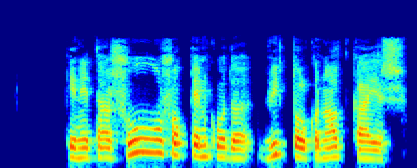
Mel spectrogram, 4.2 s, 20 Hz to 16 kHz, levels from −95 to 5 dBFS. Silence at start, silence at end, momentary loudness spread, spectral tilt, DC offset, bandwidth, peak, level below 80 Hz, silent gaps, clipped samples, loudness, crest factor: 0.7 s; 0.15 s; 7 LU; -6 dB/octave; under 0.1%; 7.8 kHz; -2 dBFS; -64 dBFS; 2.53-2.57 s, 2.87-2.91 s; under 0.1%; -18 LUFS; 16 dB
